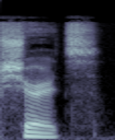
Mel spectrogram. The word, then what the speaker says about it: Schertz: of the name of Schertz, or something of the sort, Mr. Blenkinsop pronounced it to rhyme with Hertz, who was declaiming away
